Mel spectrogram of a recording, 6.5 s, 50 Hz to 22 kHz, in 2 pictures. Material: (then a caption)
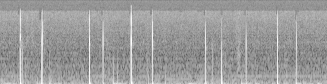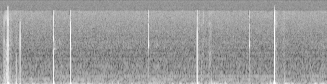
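Metal. Long nails tap on the sides of the small metal microphone capsules of a Tascam DR-40 recorder, making about 20 short, sharp clicks at an irregular pace. Each tap is a dry, instant tick with no ring, set over a quiet, steady low hum.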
